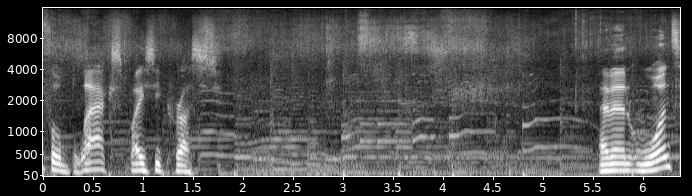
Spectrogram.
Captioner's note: sizzling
